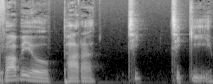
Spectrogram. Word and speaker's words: Fabio Paratici: Øh, Fabio Paratici, må det så være.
